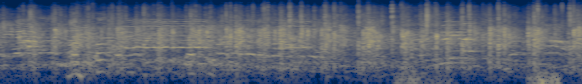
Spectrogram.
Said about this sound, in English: somebody clap your hands.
